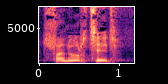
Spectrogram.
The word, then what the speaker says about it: Llanwrtyd: Not many of you could probably pronounce that, but Llanwrtyd. And in the 19th century, they tried to make it into a spa, and so they added the silly name after it, Wells. So it's sometimes known as Llanwrtyd Wells.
